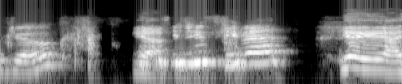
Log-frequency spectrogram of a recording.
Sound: laughing

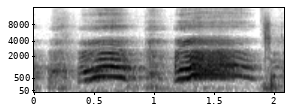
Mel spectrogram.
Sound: vocalises

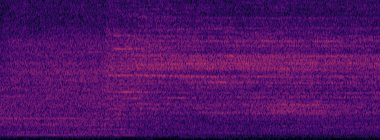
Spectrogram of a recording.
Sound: screeching sawing noise

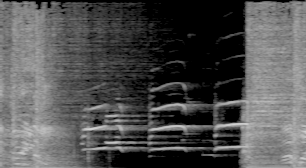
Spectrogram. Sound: eagle call, eagle call, eagle call

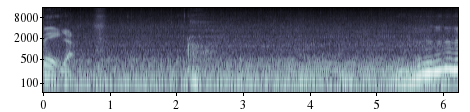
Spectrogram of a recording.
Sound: humming song

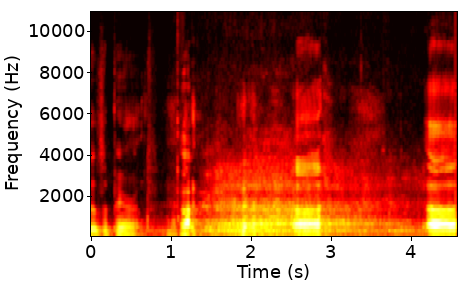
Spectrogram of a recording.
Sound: audience laughing

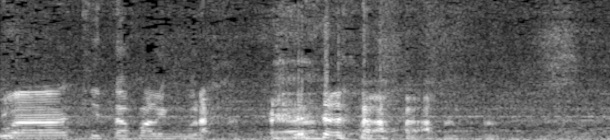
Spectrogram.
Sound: laughing

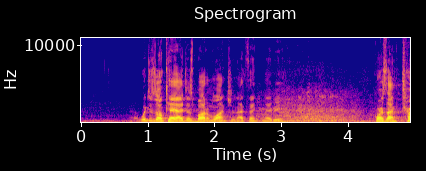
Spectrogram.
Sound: laughter

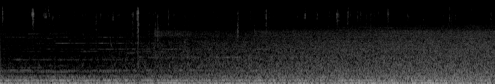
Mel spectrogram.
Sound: fire cracking

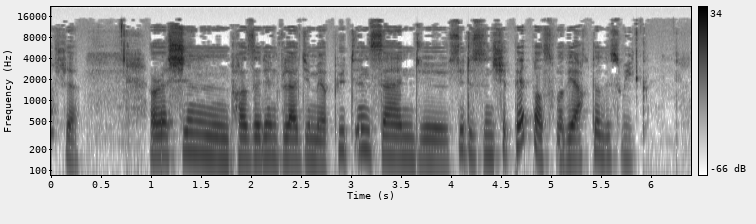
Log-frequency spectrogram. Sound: Russian

